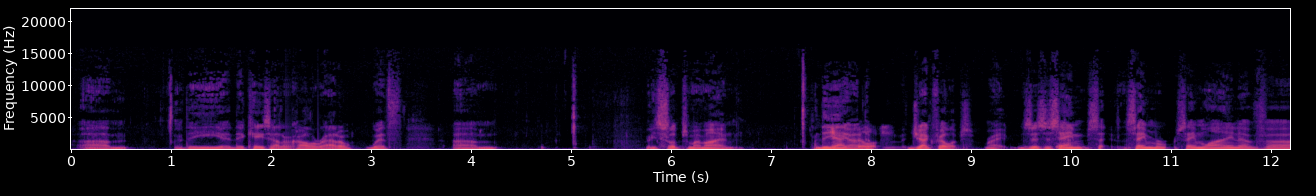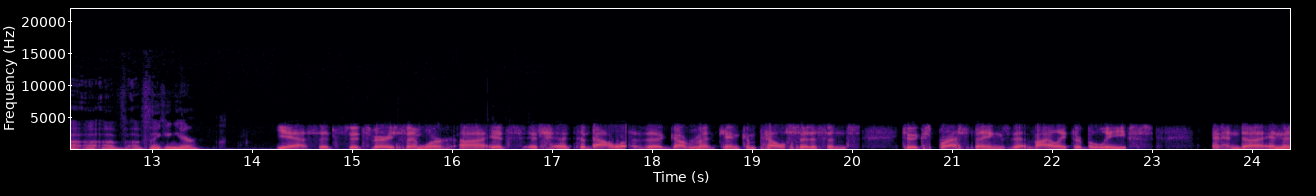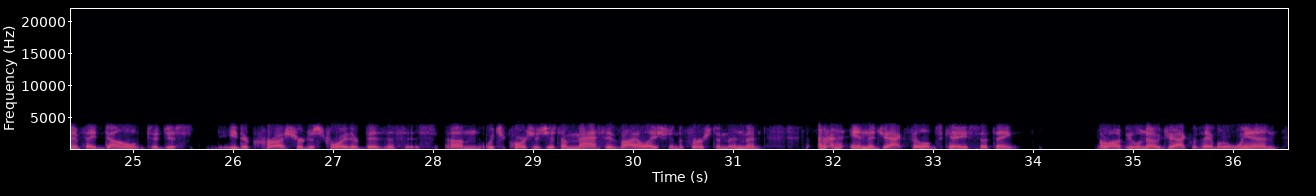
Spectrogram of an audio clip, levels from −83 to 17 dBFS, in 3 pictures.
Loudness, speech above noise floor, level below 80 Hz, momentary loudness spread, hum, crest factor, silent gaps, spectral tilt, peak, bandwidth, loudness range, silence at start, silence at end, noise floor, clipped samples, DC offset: -30 LUFS; 52 dB; -60 dBFS; 11 LU; none; 20 dB; none; -6 dB/octave; -10 dBFS; 15.5 kHz; 4 LU; 0.1 s; 0.1 s; -82 dBFS; under 0.1%; under 0.1%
